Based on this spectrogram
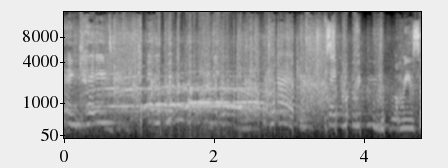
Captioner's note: audience applauding and cheering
